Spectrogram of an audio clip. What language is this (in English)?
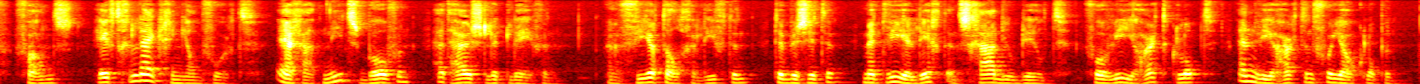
Dutch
